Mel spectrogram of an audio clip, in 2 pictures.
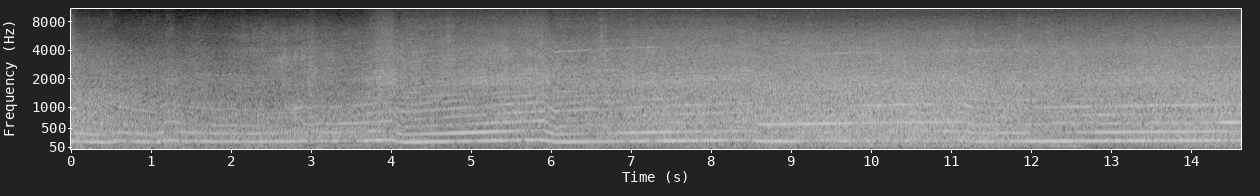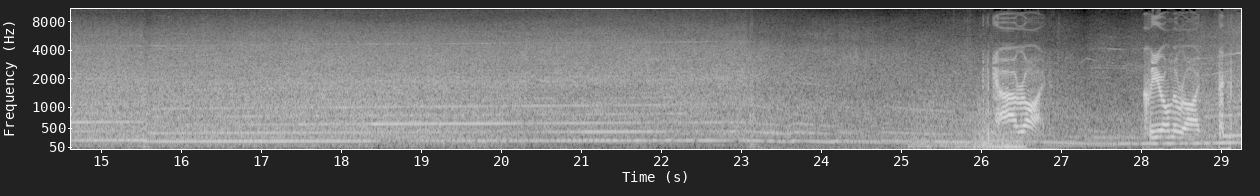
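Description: A race car engine hums steadily, rising and falling in pitch as it shifts gears.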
